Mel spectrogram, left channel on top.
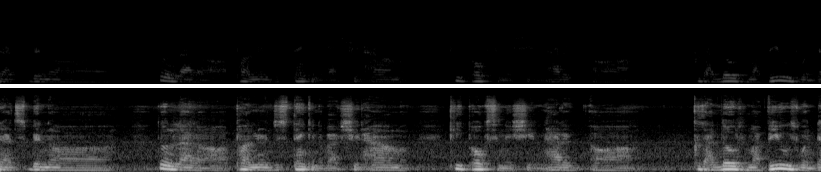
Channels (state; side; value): quieter; left; 34.2 dB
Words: I've just been doing a lot of pondering, just thinking about shit, how I'm gonna keep posting this shit and how to, cause I noticed my views went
